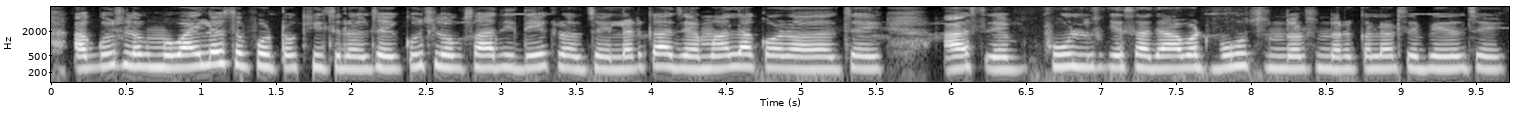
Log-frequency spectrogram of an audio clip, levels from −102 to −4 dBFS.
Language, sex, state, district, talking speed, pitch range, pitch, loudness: Maithili, female, Bihar, Darbhanga, 185 wpm, 245-265 Hz, 255 Hz, -17 LUFS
